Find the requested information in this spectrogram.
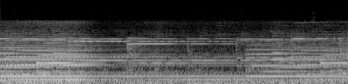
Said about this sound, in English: get your bells going.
